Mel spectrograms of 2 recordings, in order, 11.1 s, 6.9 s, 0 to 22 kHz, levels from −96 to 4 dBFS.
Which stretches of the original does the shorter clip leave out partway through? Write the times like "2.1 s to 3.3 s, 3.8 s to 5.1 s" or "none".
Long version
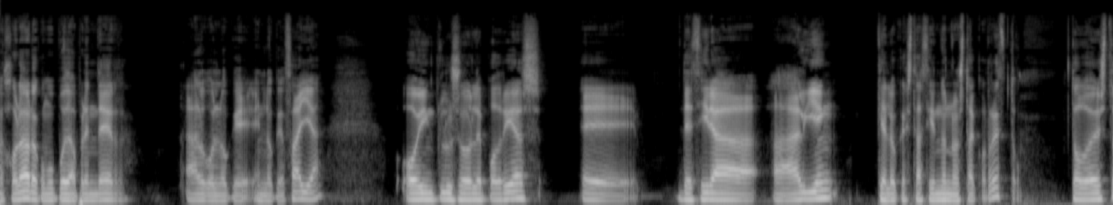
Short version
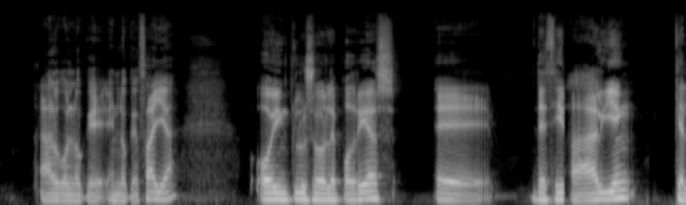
7.1 s to 7.6 s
